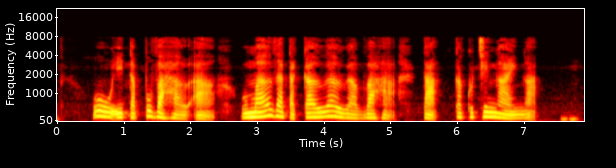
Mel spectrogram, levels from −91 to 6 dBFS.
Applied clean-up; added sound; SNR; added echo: none; none; none; none.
